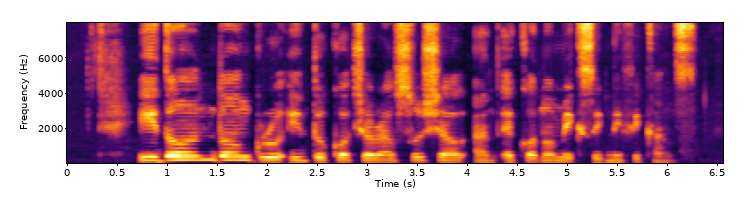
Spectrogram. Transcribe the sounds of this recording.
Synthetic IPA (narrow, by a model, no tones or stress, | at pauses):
idɔdɔ̃nɡɹoʔĩntukɔlt͡ʃɔɹalsoʃalãndɛkʰɔnɔmiksiɡ̚nifikʰãns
